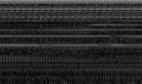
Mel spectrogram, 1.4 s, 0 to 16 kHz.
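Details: PrimaLuce Lab Sesto Senso 2 focuser on a William Optics 132 FLT in Crayford mode, during calibration: faint, steady high whine of several fixed tones holding level; motor noise of unclear cause, shaft coupler slip checked and ruled out.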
